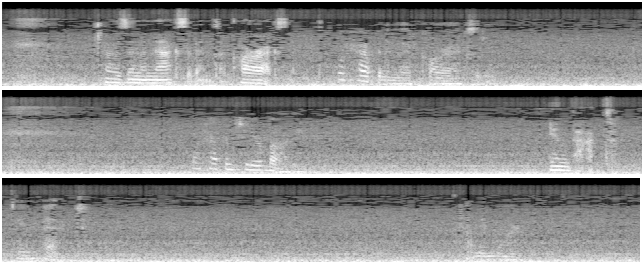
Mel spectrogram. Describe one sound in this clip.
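A young woman murmurs and moans sleepily, close by.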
